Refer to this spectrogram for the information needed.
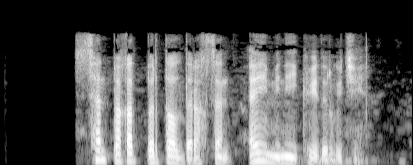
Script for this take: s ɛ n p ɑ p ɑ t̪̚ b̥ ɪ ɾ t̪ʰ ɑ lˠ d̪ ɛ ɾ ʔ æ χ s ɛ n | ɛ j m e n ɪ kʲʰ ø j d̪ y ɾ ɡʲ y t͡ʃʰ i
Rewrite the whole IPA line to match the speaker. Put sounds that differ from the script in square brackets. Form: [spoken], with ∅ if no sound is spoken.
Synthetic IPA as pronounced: s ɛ n p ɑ [q] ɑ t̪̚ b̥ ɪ ɾ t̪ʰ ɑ lˠ d̪ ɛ ɾ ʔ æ χ s ɛ n | ɛ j m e n ɪ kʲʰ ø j d̪ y ɾ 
